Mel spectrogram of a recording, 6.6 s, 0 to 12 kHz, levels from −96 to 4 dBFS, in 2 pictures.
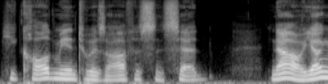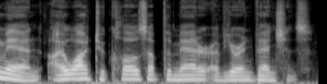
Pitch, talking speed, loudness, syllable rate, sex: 135 Hz, 190 wpm, -19 LUFS, 5.1 syllables/s, male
